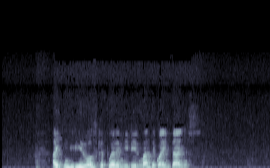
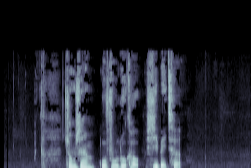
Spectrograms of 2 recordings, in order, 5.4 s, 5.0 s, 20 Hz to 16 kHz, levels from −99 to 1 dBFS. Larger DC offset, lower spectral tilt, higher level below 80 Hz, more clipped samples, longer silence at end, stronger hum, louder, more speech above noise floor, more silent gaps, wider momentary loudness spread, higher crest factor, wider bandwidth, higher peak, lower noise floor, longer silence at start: neither; first, -10.5 dB/octave vs -4.5 dB/octave; first, -52 dBFS vs -62 dBFS; neither; first, 1.65 s vs 1.4 s; neither; about the same, -20 LUFS vs -20 LUFS; about the same, 43 dB vs 46 dB; neither; second, 8 LU vs 18 LU; about the same, 18 dB vs 20 dB; second, 3.9 kHz vs 11.5 kHz; about the same, -4 dBFS vs -2 dBFS; second, -62 dBFS vs -66 dBFS; about the same, 0.75 s vs 0.8 s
